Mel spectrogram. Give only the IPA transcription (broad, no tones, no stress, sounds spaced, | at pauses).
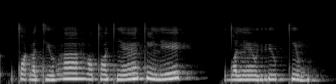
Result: tˤ ɯ ɡ a tʲ o ɦ ãː ɦ ĩ tˤ ũ tʲ ɛ̃ː t ĩ lʲ e | dˤ ɛ lʲ ɛ̃ː u̯ rʲ uː b tʲ ũ b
